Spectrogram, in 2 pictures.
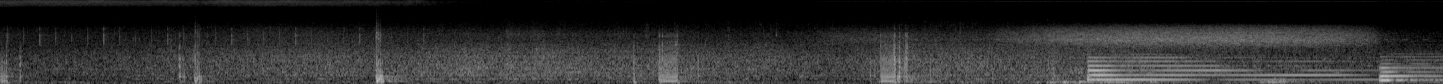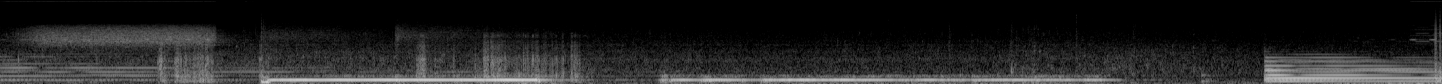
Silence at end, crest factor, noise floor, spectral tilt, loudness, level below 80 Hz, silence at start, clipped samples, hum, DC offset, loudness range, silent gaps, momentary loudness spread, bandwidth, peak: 0 s; 18 dB; -47 dBFS; -7 dB/octave; -23 LUFS; -48 dBFS; 0 s; under 0.1%; none; under 0.1%; 16 LU; none; 21 LU; over 20 kHz; -6 dBFS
